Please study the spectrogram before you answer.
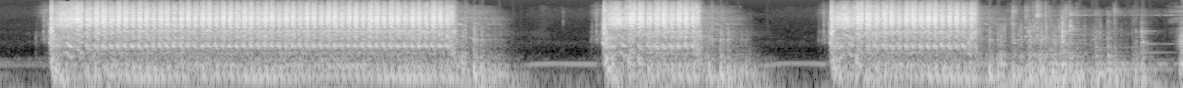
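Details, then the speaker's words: Ford Bronco trail rig, increasingly hard to start, after a new cap, rotor and plugs, with the fuel pump hot-wired and gas poured down the intake: long cranking with occasional catches that never settle; spark present, fires but won't run. "we're definitely getting spark cause it's it's firing"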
